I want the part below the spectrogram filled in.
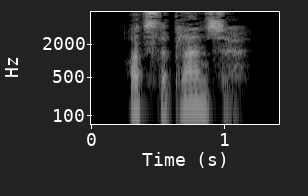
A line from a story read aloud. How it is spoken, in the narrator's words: he asked quietly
